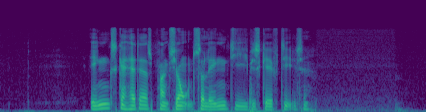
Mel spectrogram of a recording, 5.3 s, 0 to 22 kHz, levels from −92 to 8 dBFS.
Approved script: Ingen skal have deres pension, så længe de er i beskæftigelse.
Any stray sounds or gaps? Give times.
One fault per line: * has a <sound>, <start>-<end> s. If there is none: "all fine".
all fine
